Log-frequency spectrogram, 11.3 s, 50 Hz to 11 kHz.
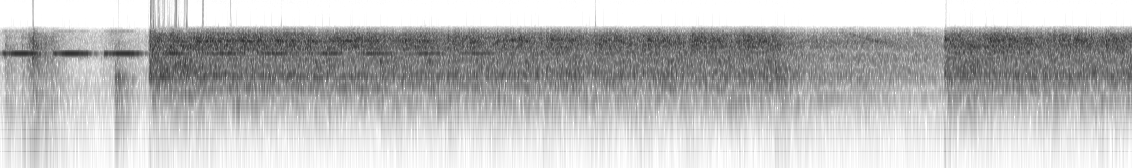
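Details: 1997 Mitsubishi Eclipse 420A RS N/T, dead while driving, timing belt and water pump recently changed, seller claims warped cylinder head: starter cranks at an even beat about eight seconds but never fires; crank, no start, cause unconfirmed.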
